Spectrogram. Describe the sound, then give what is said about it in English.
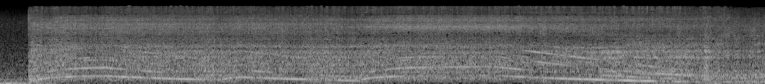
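A blender motor whirs loudly and steadily, its pitch repeatedly dipping and climbing as the blades puree seeded ingredients with a splash of water added, with no talking over it. “All right, so we've got these nice and seeded, and we're going to puree this.”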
